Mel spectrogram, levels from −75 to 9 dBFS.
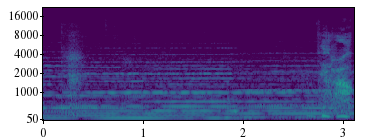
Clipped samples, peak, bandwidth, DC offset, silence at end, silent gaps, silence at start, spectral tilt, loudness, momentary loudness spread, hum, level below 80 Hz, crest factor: under 0.1%; -16 dBFS; 15.5 kHz; under 0.1%; 0 s; none; 0 s; -4.5 dB/octave; -38 LUFS; 8 LU; none; -58 dBFS; 22 dB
